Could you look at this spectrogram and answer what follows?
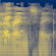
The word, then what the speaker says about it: Llorente: Yes, do you know how we pronounce it, though? You're going to be really excited by this. – Llorente? – Yes!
